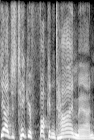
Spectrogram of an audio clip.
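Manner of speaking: imitated yelling, held back. Retelling what a mailman yelled at them: imitating a mailman yelling. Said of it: "I hear him yell out".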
